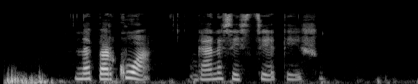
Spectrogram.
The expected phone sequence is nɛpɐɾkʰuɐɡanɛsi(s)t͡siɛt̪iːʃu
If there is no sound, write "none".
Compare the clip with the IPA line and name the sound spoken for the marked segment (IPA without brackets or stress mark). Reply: s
